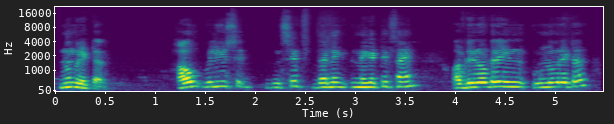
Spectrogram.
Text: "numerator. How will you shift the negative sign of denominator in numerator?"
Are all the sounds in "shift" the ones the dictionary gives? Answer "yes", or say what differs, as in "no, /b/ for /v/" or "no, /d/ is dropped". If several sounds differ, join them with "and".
no, /s/ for /ʃ/ and /f/ is dropped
